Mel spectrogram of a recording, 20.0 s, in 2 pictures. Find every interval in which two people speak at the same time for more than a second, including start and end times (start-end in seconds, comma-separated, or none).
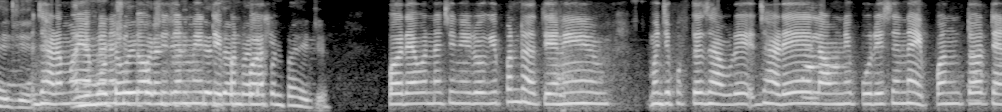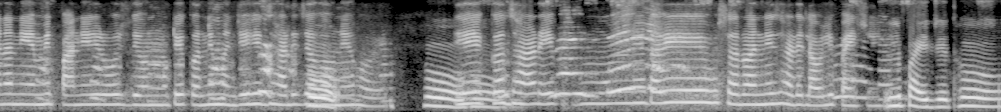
0.8-2.6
